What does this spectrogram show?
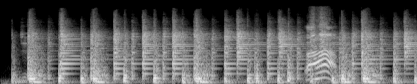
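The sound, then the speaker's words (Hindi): A dhol drum beats loud in a steady, unhurried rhythm, with repeated booming strikes and a brief melodic tone rising over the drumming near the end. A dhol player is demonstrating the slow rhythm over a call for a wedding booking. “आपको थोड़ा सा हमारा बता देता हूँ किस प्रकार का ढोल बजता है ये थोड़ा स्लो वाला सुना दे एक बार”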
